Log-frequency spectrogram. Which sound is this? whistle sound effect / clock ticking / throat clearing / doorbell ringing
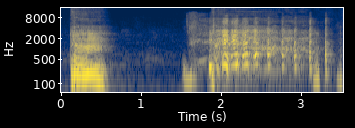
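throat clearing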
